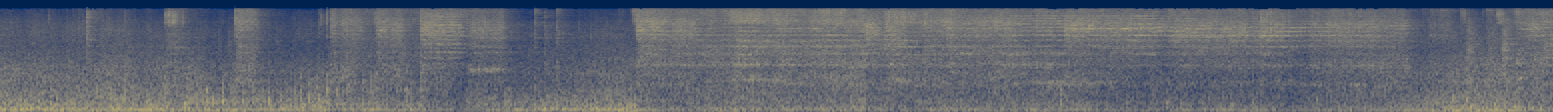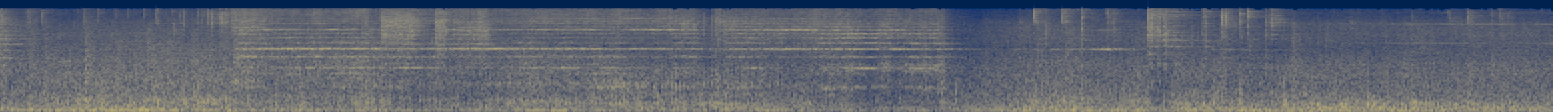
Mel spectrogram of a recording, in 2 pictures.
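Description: Double-stack container cars of a freight train rolling past: a steady rumble of steel wheels on rail with clicks over the joints. High-pitched wheel squeal comes in long stretches, about a quarter of the way in and again past the middle.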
